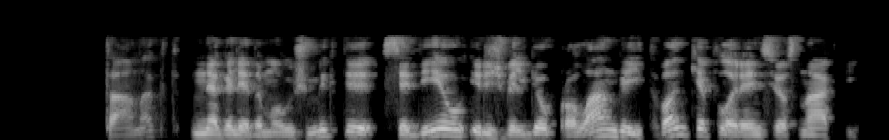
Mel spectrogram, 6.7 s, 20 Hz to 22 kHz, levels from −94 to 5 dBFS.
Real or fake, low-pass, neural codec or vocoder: real; 7.2 kHz; none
